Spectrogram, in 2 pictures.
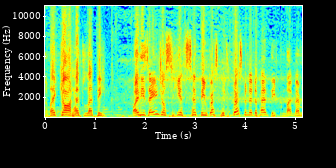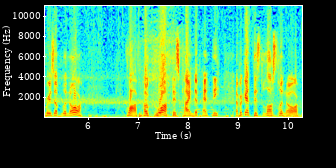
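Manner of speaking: high, loud pleading rant; desperate crying out. Acted. Grieving man pleads to forget Lenore, high and loud. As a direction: beg heaven for relief, voice strained. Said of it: "I cried".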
